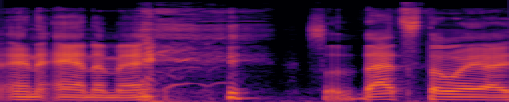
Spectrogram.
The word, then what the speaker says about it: anime: I grew up, saying manga and anime, and then I found out that it's technically pronounced manga and anime.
